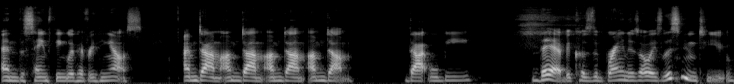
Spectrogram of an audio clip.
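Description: Bright and sharp in tone, a woman talks at a fairly quick pace with a fairly low pitch. Her intonation is fairly even, in a slight Australian accent. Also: big swings in loudness. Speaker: guest. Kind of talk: casual chat.

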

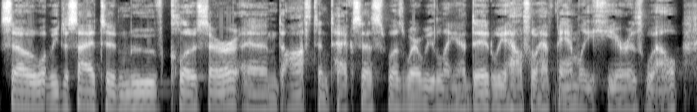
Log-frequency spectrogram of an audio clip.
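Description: A man's fairly low, monotone, flat voice at a moderate pace with hardly any pauses, over noticeable background noise. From Massachusetts. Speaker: chef and restaurant owner. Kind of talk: interview.

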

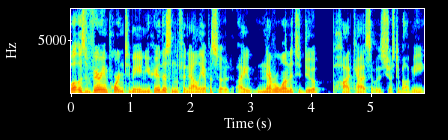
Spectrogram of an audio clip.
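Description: Talking at a very fast pace, a man with an American accent and medium pitch shows ordinary pitch variation and big swings in loudness on a very clean recording with a silent background. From US Deep South, small-town Florida. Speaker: actor, attorney and podcaster. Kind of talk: interview conversation.

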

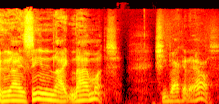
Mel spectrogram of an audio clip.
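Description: A man is speaking. His voice is somewhat breathy. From South London, England. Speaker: music producer. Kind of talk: casual interview.

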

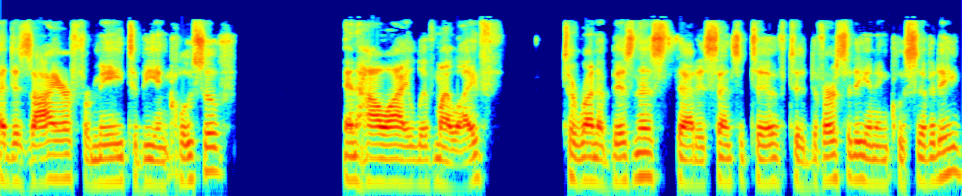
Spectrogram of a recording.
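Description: A man's medium-pitched voice at a moderate pace, fairly even in intonation, an unremarkable speaking voice. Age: 50s. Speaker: tourism industry professional and event chair. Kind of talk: casual interview chat.

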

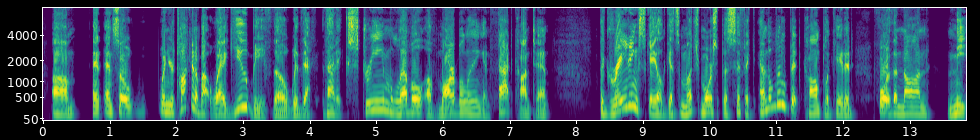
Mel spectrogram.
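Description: Someone speaks with an American accent at a moderate pace and lively intonation, a normal speaking voice. The recording is very clean, with a silent background. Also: man. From Washington, Yakima Valley (Toppenish). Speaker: podcast host. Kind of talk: interview. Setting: studio.

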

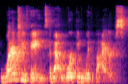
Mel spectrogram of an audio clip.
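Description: A woman speaks at medium pitch in a normal speaking voice. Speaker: real estate agent and podcast host. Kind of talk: podcast discussion, casual conversation.

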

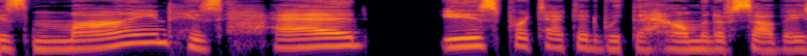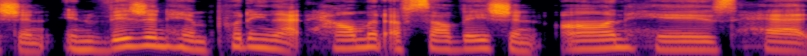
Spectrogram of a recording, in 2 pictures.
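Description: In a very clean recording with a silent background and a dry, close sound with no echo, a woman talks in a plain, everyday voice, her pitch fairly low and its variation ordinary. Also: fairly slow pace. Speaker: podcast host and stepfamily coach. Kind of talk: fervent guided prayer, leading listeners through visualization of armor of God; devotional teaching with prayer. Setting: studio podcast recording. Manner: earnest, warm, exhorting and imploring, urgent pastoral intensity.

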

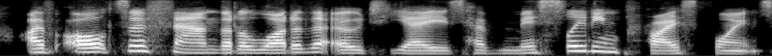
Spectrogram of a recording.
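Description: Over a quiet background, a woman with an Australian accent talks at a moderate pace, her fairly low voice bright and sharp in tone with lively intonation. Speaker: travel agent. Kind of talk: casual chat.

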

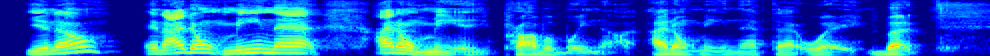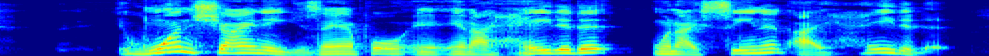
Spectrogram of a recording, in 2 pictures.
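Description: In an American accent, a man speaks at a fairly high pitch with vocal fry, very wide pitch swings and big swings in loudness. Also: moderate pace. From US Midwest, southern Iowa. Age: 50s. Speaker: livestock photographer. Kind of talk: casual interview. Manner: animated.

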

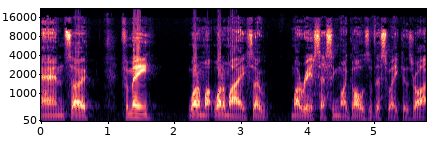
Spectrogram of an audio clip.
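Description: A man speaks at a moderate pace with fairly low pitch and an ordinary speaking voice. The recording is very clean, with a silent background. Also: fairly even intonation. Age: 40s. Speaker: strength and conditioning coach, podcast host. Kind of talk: solo podcast monologue. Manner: casual, with many filler words.

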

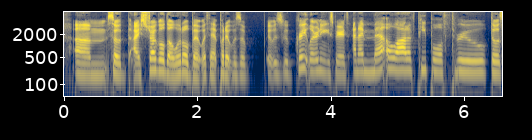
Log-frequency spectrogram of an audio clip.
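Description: A woman with a plain, everyday voice talks at a fairly quick pace with fairly even intonation, in a dry, close sound with no echo on a very clean recording with a silent background. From US Northeast, New Hampshire seacoast. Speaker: audio engineer and podcast producer. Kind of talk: casual chat.

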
